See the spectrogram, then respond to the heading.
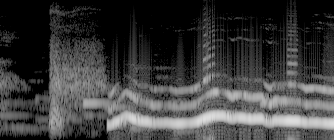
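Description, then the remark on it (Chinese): A breathy puff of air gives way to a long, hollow hooting tone that wavers and slowly rises in pitch, like blowing across a bottle opening, seemingly imitated by a voice. “”对着瓶口吹气的声音发出来一样。”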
